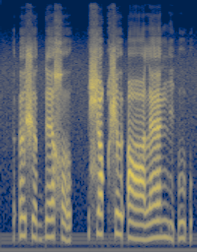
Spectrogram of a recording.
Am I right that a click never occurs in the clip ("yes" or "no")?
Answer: yes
